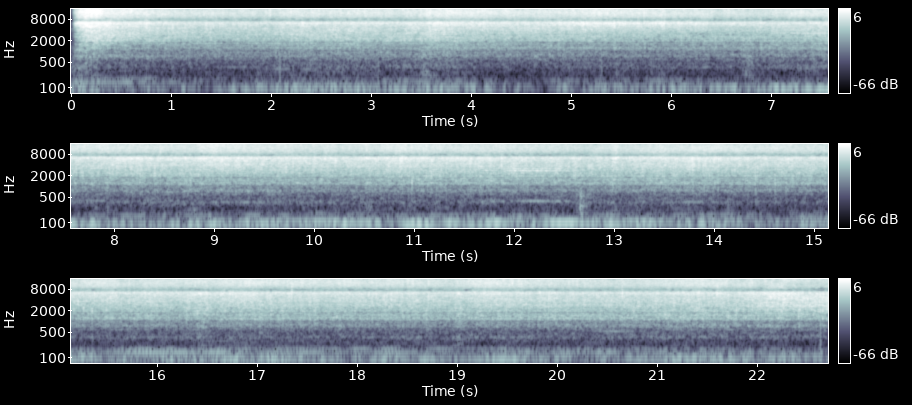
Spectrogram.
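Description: Tomatoes sizzling in hot oil tempered with dried chillies and panch phoron for a tomato chutney, a steady loud frying hiss running unbroken throughout with no talking.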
